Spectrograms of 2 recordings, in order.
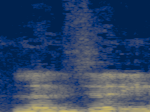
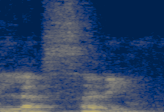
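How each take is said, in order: First: The middle consonants sound like 'gz'. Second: The middle consonants sound like 'ks'. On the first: The speaker calls it wrong. "लग्जरी नहीं" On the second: The speaker calls it right.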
